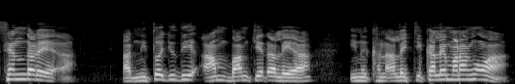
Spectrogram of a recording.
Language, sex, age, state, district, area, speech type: Santali, male, 45-60, Jharkhand, Bokaro, rural, spontaneous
